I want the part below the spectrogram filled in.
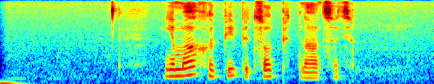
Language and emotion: Russian, neutral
